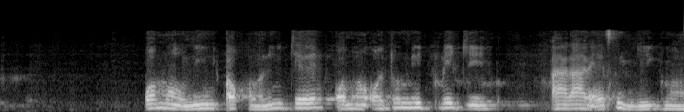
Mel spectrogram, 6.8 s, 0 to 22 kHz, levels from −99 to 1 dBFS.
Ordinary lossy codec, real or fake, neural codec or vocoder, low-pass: none; fake; codec, 24 kHz, 1.5 kbps, HILCodec; 7.2 kHz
